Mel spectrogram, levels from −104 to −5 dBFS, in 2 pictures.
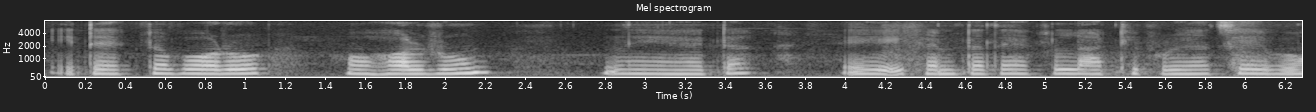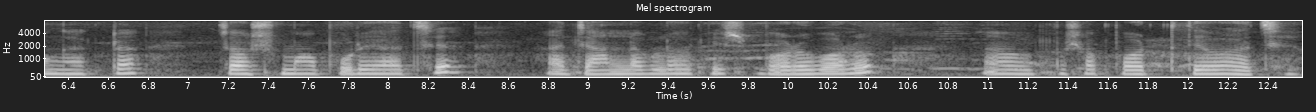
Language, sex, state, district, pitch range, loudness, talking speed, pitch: Bengali, female, West Bengal, Jalpaiguri, 205-225 Hz, -29 LUFS, 130 wpm, 215 Hz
